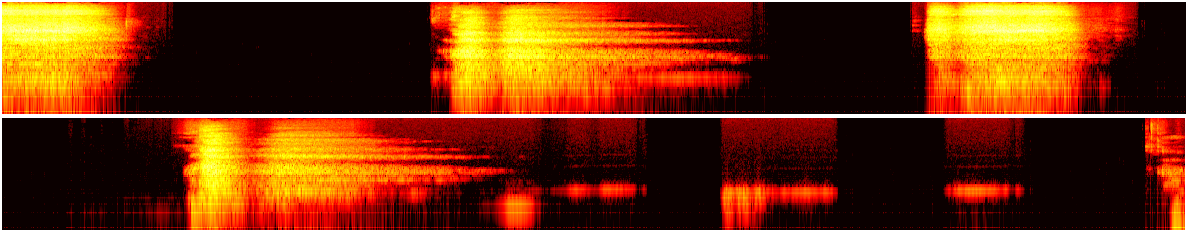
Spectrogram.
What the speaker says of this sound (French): double inspire par les narines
